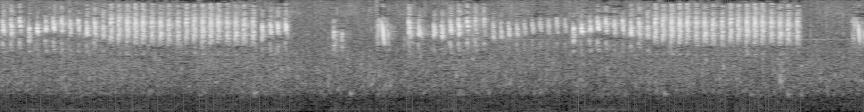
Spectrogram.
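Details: Eurasian tree sparrow song used to train cage birds: repeated high chattering trills, about four notes a second, broken by short gaps with a few sharp chirps, over faint background hiss.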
